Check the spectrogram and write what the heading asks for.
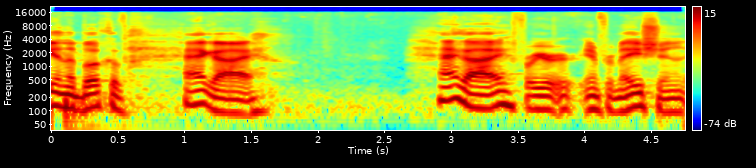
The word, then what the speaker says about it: Haggai: Haggai, for your information, is not pronounced like that. It's minus an H, actually. Their H was silent, depending on where you find it in the word, and often when it's the beginning of the word. And so pronounce Haggai without the H, and what does it sound like? Sounds like an Aggie, right?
